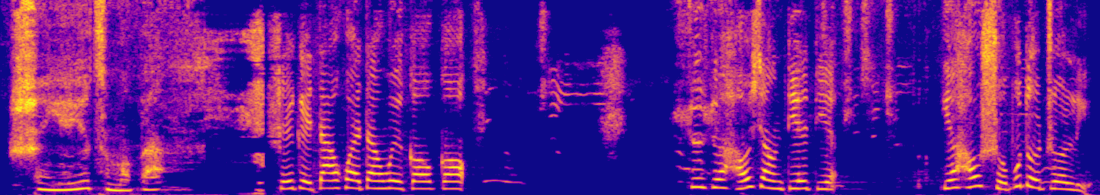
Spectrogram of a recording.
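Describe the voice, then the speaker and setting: A woman voicing a sweet, clingy little girl in an animated drama, talking in cutesy baby talk and calling herself by name. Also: sits high. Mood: wistful.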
